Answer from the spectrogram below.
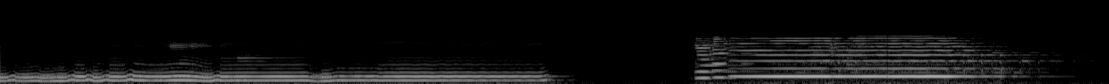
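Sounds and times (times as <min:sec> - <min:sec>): solo violin: 0:06.9 - 0:11.0.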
